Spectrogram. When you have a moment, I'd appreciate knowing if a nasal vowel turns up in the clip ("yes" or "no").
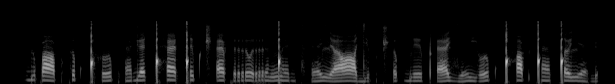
no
